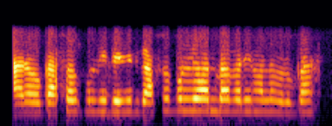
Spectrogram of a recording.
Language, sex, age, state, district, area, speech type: Assamese, female, 45-60, Assam, Barpeta, rural, conversation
